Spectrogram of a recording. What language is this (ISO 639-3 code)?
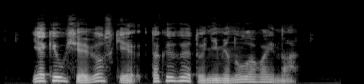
bel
